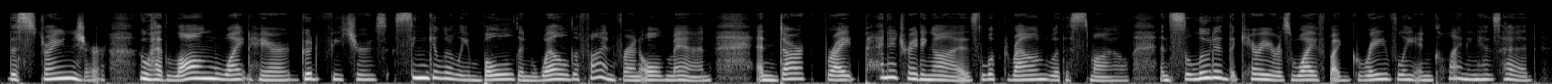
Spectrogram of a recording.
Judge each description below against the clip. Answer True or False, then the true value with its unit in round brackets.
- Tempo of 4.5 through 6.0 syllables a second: False (4.2 syllables/s)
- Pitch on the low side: False (225 Hz)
